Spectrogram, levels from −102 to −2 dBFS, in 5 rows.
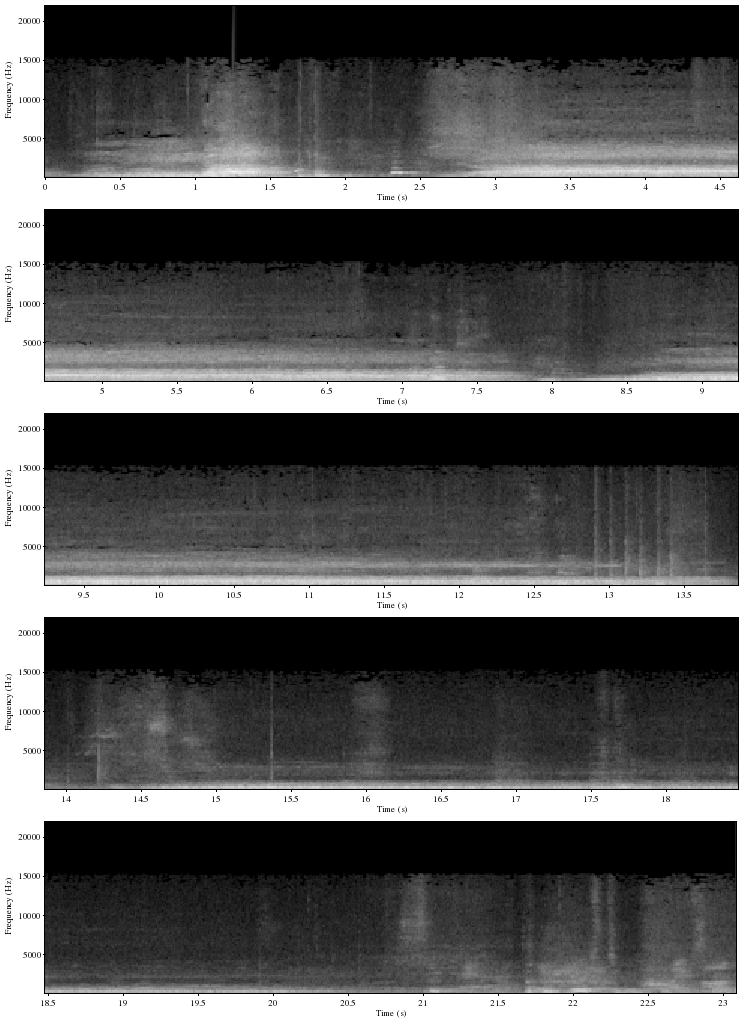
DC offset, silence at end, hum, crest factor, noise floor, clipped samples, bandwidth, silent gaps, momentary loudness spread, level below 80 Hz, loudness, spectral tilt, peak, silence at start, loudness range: under 0.1%; 0 s; none; 22 dB; -51 dBFS; under 0.1%; 13.5 kHz; none; 21 LU; -66 dBFS; -21 LUFS; -5.5 dB/octave; 0 dBFS; 0 s; 18 LU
